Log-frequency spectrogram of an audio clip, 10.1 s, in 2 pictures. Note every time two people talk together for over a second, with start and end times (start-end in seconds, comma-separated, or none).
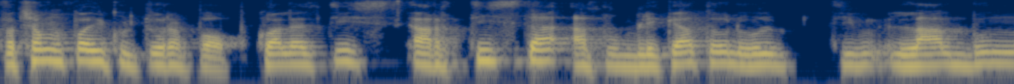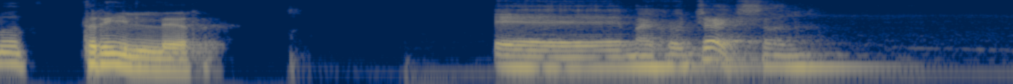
none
